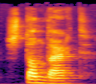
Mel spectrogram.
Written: banner

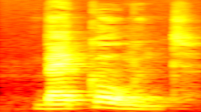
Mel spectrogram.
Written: bijkomend

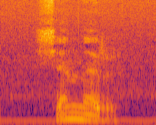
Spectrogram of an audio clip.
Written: känner

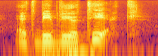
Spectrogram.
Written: bibliotek

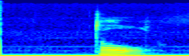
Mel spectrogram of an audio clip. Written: top

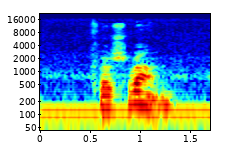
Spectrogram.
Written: försvann

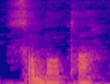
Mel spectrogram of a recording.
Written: Saturday

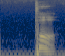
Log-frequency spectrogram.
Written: thou

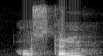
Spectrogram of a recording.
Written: east

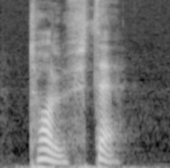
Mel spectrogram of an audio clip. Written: tolfte

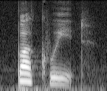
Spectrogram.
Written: buckwheat

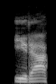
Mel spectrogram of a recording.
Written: Iraq

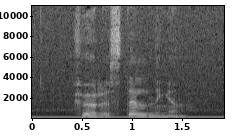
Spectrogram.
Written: föreställningen

